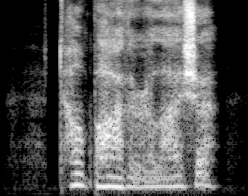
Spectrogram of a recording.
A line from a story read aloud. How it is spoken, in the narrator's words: whispered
